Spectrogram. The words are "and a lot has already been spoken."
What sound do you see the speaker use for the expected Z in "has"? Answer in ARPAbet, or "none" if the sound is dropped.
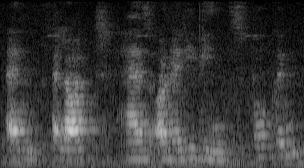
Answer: Z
